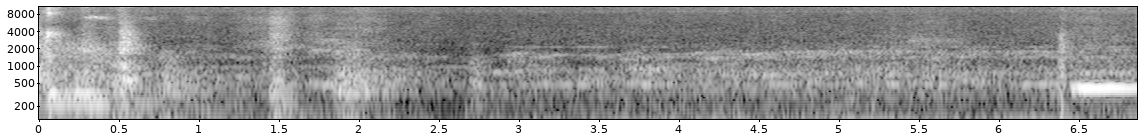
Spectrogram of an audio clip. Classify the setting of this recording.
elevator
